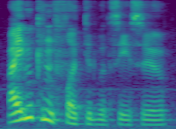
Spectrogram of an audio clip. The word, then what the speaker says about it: Sisu: Is it Sisu? – Yeah, Sisu the dragon.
